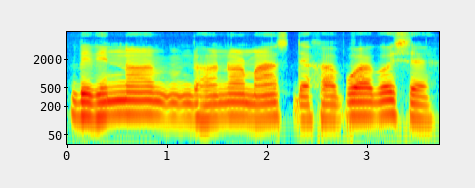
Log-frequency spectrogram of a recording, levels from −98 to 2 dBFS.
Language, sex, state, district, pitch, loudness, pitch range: Assamese, male, Assam, Sonitpur, 120 Hz, -16 LUFS, 115-125 Hz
